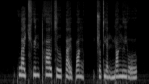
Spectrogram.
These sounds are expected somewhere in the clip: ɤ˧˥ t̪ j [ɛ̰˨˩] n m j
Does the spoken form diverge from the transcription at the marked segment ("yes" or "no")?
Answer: no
